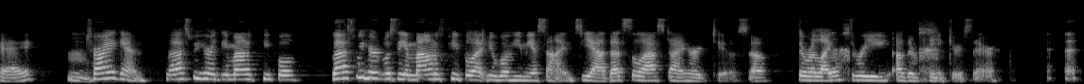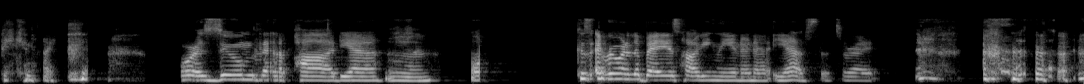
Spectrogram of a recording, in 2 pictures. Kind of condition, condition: fault, poor sound quality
